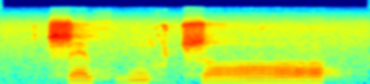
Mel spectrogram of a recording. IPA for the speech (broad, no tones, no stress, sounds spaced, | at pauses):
ʈ͡ʂ æ xʷ β ũ xʷ ʈ͡ʂ ɒː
